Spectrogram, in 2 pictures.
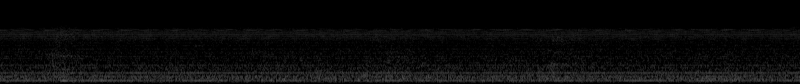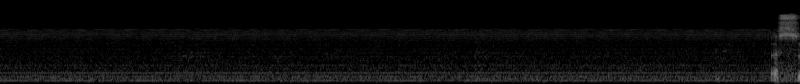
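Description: Faint, steady electrical hum and hiss from the sound-system feed with no one speaking on it, a low drone with a few unchanging tones. A man's chanting voice cuts in at the very end.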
